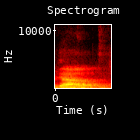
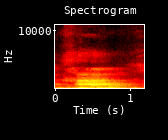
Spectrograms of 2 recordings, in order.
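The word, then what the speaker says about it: Gaal: tahu pelatih bola namanya Luis Van tulisannya gal itu tidak dibaca Luis Van Gal dia bacanya Luis Van KH Luis Van KH itu bahasa beland coba Inter re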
